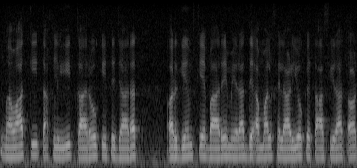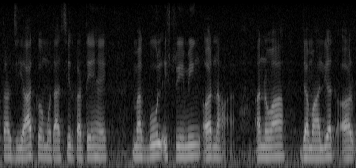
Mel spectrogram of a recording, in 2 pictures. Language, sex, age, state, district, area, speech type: Urdu, male, 18-30, Maharashtra, Nashik, urban, spontaneous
